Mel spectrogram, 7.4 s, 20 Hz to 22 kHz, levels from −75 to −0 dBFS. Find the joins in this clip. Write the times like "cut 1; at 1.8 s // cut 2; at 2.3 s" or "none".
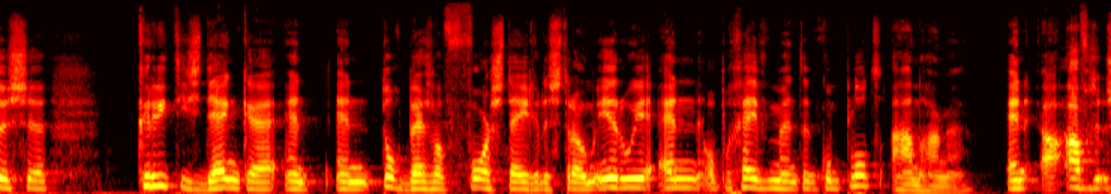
cut 1; at 4.7 s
